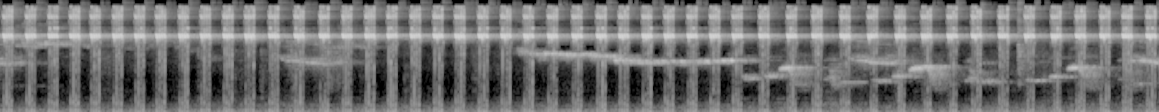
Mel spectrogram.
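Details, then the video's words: Cricket chirping for training songbirds. Sharp, high, evenly spaced pulses repeat about twice a second throughout. Faint whistled bird notes rise and fall underneath. "ASLI SUARA JANGKRIK BUAT MASTERAN BURUNG"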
